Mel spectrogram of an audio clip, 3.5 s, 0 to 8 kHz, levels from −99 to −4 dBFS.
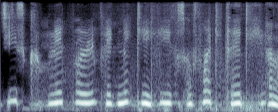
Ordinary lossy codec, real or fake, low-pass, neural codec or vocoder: none; fake; 7.2 kHz; codec, 16 kHz in and 24 kHz out, 0.6 kbps, FireRedTTS-2 codec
